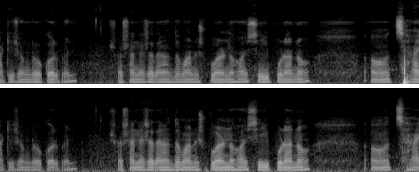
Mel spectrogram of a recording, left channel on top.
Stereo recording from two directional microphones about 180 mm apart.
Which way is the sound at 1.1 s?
20° right (ahead or behind).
